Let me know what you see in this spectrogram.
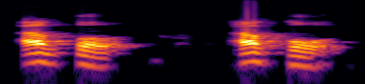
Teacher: qo huruf qo ketika dalam keadaan sukun dia tertahan ya kan ak tidak bisa keluar sebenarnya makanya dikasih sifat selanjutnya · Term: Qalqalah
